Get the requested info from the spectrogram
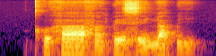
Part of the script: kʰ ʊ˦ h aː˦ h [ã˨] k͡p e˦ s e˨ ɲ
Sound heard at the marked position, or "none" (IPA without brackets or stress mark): ã˨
